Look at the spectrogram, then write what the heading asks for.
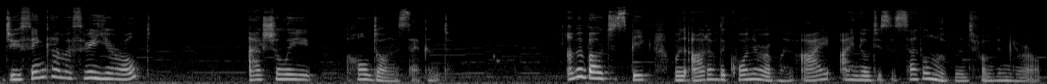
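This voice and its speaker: A woman's voice: fairly high pitch, lively intonation, normal speed, darkish tone, faint music behind. A woman giving scripted first-person narration of an adventure story as its protagonist.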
